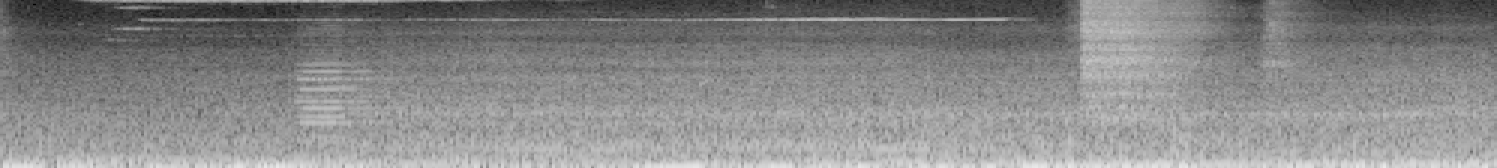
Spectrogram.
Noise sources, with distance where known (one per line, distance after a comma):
large-sounding engine, near
car horn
